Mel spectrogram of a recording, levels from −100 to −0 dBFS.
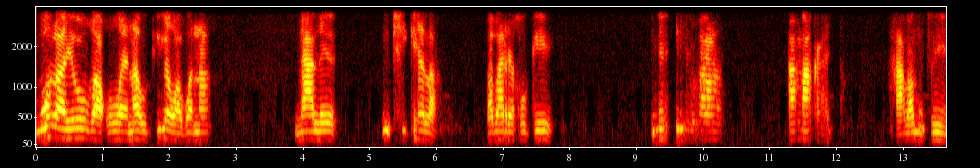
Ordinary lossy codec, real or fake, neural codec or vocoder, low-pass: none; real; none; 3.6 kHz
